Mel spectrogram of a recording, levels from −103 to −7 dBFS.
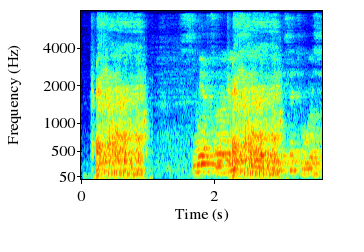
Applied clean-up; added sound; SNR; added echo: none; Dog; -4 dB; reverberation time 1.1 s.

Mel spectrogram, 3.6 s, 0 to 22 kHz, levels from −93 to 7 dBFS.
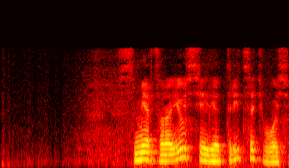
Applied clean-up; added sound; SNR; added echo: none; none; none; none.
